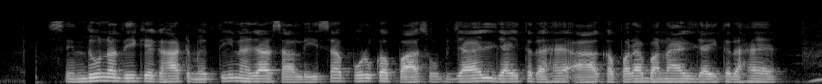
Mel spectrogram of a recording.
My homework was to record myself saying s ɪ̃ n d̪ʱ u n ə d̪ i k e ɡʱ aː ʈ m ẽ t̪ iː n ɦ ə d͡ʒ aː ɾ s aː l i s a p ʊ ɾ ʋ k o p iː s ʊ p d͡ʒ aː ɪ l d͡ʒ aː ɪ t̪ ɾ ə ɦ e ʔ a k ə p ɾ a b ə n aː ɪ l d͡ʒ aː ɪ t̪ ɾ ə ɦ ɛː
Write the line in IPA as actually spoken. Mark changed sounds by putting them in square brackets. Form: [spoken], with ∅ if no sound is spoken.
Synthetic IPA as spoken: s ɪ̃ n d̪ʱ u n ə d̪ i k e ɡʱ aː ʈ m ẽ t̪ iː n ɦ ə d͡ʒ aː ɾ s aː l i s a p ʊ ɾ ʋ k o p [aː] s ʊ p d͡ʒ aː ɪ l d͡ʒ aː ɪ t̪ ɾ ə ɦ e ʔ a k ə p ɾ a b ə n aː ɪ l d͡ʒ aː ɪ t̪ ɾ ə ɦ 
